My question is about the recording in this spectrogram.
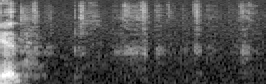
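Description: Pencil writing on lined notebook paper: a string of short, faint scratching strokes as words are written out.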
